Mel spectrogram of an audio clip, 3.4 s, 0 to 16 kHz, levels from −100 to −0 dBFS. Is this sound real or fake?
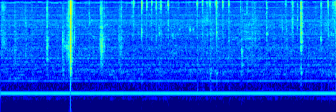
real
